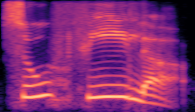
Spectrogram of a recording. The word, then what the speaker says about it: viele: It's Viele. B is pronounced as F, isn't it? So zu viele.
